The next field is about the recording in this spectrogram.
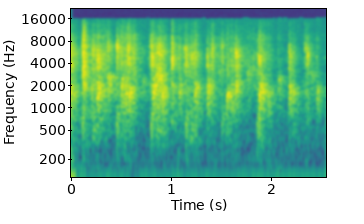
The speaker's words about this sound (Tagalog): Isang malakas na palakpak sa ating Panginoon.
